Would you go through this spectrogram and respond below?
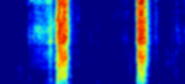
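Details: A cat that can't stop sneezing, its face soaked from the sneezes, gives two sharp, hissy bursts about a second apart; the first has a brief wet inward lead-in.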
